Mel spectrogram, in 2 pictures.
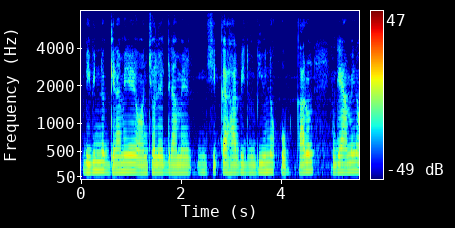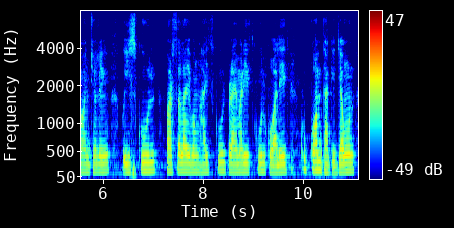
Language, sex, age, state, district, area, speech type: Bengali, male, 18-30, West Bengal, South 24 Parganas, rural, spontaneous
